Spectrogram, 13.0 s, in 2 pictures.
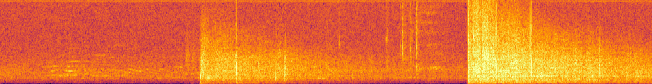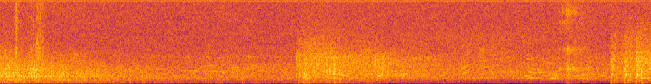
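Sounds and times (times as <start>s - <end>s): small firework pops: 1.9s - 7.6s, 12.2s - 13.0s
firework shells bursting: 2.0s - 8.2s.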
